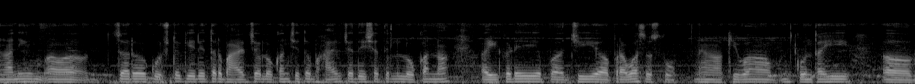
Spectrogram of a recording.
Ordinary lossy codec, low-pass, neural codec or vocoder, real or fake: none; 7.2 kHz; none; real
